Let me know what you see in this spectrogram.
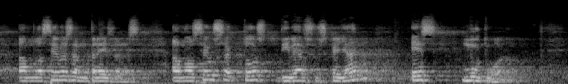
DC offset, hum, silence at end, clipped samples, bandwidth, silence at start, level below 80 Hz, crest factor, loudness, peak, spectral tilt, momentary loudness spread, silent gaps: under 0.1%; none; 0 s; under 0.1%; 11 kHz; 0 s; -46 dBFS; 14 dB; -21 LUFS; -8 dBFS; -4 dB/octave; 9 LU; none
